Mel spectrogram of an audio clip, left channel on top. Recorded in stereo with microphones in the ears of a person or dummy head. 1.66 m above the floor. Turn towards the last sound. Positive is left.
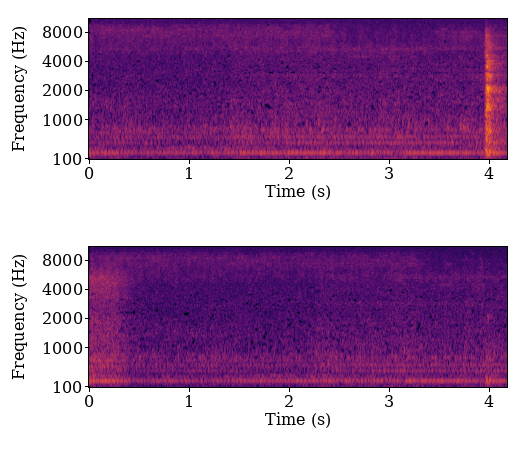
No sound to turn to.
